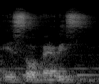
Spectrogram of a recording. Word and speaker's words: esoteris: Setelah aspek eksoterinya, kemudian juga ada yang menyeluruh, juga berusaha mendapatkan penilaian esoterisnya atau esoteris, bukan ekso tapi eso, atau yang biasa dilafadzkan, diucapkan esoterisnya, yang kalau saya pribadi meliputi faktor emosional historis.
